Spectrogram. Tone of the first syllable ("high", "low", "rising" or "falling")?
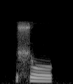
low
